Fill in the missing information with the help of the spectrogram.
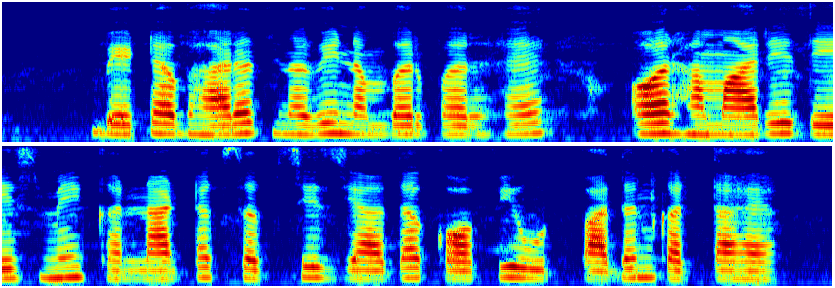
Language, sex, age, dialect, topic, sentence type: Hindi, female, 25-30, Marwari Dhudhari, agriculture, statement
